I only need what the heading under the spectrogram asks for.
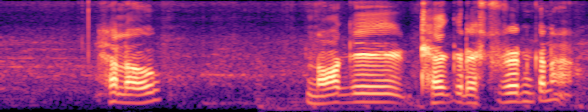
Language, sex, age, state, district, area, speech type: Santali, male, 30-45, West Bengal, Paschim Bardhaman, rural, spontaneous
